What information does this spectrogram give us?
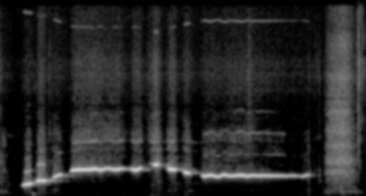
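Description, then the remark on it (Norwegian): A person whistles a short melody alone, clear: a few quick rising notes, then long sustained tones that step gently up and down before ending with a breathy puff. “Og jeg sitter her alene og må både plystre og gjøre avslutningen uten Markus.”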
